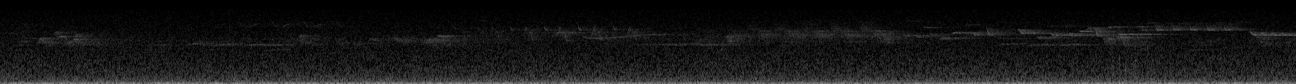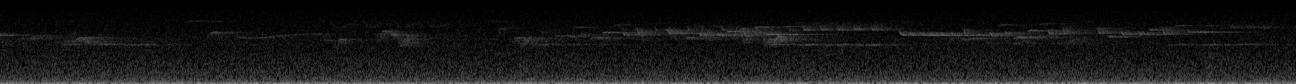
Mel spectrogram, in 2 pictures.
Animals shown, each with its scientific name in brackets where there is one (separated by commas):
Red-eyed Vireo (Vireo olivaceus), Tufted Titmouse (Baeolophus bicolor), Black-and-white Warbler (Mniotilta varia), Ovenbird (Seiurus aurocapilla), Eastern Wood-Pewee (Contopus virens), Winter Wren (Troglodytes hiemalis)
